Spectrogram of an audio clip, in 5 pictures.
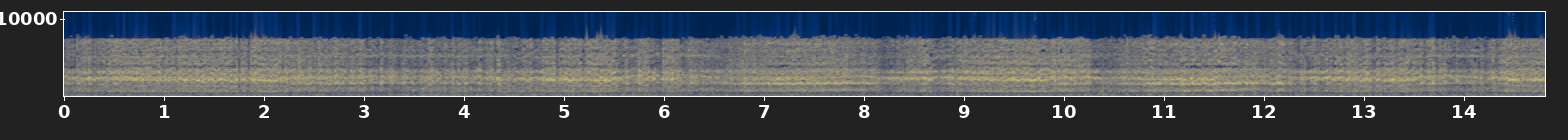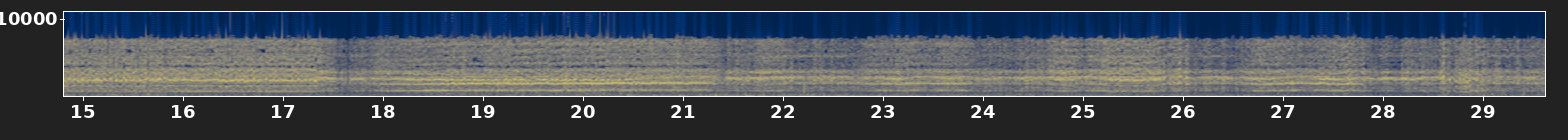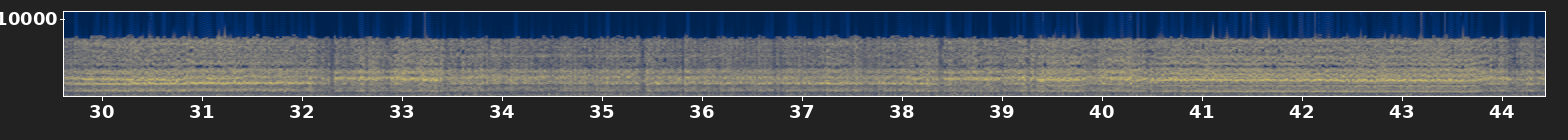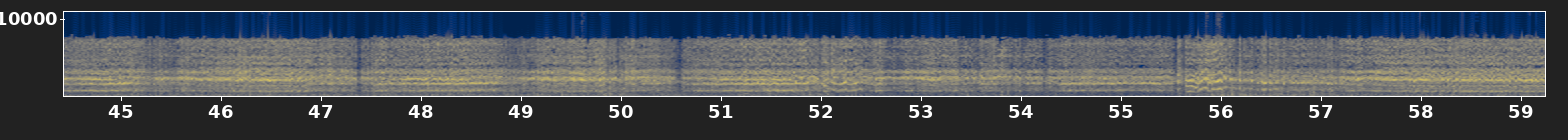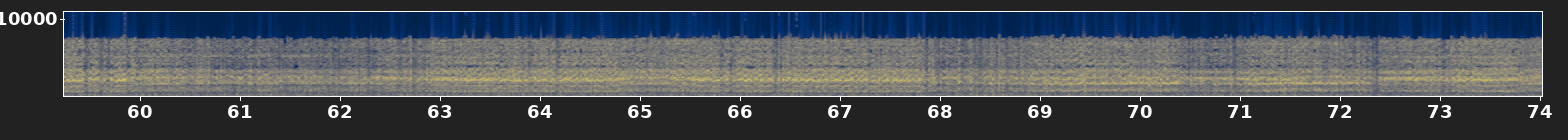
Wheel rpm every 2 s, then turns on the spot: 220, 220, 220, 220, 220, 220, 220, 220, 210, 210, 220, 220, 220, 220, 220, 220, 230, 240, 230, 220, 220, 210, 210, 220, 220, 220, 210, 230, 240, 220, 230, 220, 220, 210, 220, 220, 220.
none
